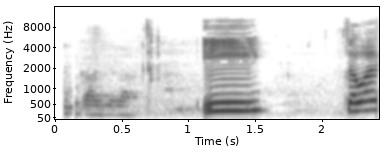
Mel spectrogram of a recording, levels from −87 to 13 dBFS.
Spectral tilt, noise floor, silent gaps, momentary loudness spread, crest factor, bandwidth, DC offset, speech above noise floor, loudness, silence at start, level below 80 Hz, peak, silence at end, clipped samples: -2.5 dB/octave; -60 dBFS; none; 23 LU; 18 dB; 11 kHz; under 0.1%; 43 dB; -16 LUFS; 0.1 s; -74 dBFS; -2 dBFS; 0 s; under 0.1%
